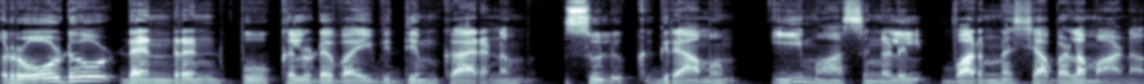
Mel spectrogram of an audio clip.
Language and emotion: Malayalam, neutral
